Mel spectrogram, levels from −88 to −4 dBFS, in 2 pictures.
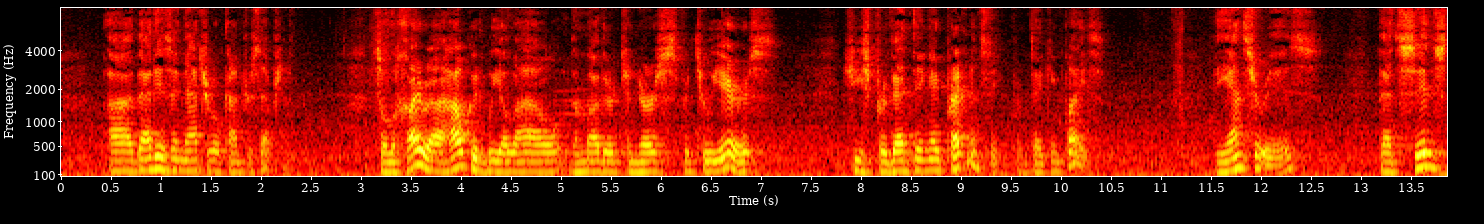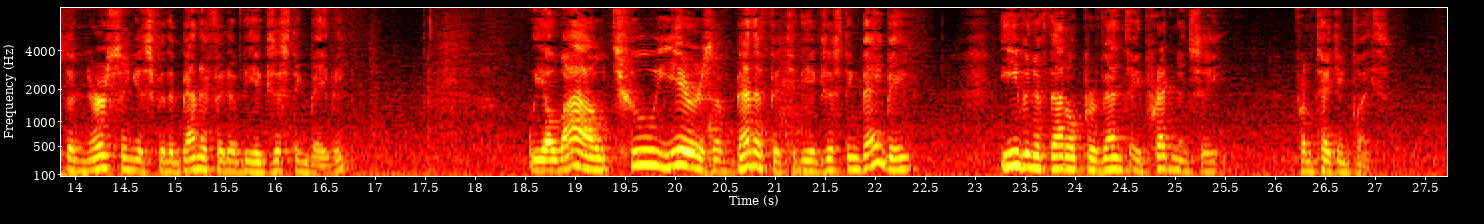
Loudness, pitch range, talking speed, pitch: -27 LUFS, 100-150 Hz, 130 wpm, 135 Hz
